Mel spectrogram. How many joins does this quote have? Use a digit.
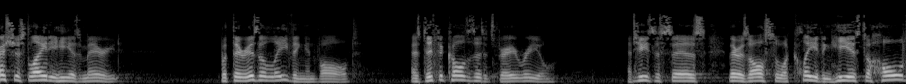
2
